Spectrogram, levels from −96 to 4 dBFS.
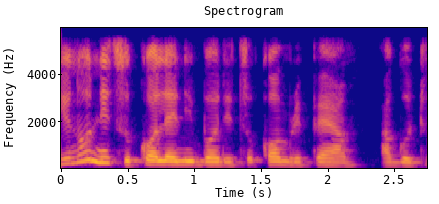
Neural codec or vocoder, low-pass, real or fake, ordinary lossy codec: none; 5.4 kHz; real; none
